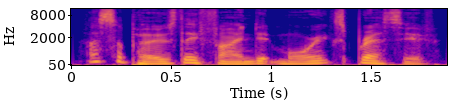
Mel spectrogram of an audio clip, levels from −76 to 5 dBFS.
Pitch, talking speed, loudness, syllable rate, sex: 130 Hz, 225 wpm, -17 LUFS, 7.0 syllables/s, male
